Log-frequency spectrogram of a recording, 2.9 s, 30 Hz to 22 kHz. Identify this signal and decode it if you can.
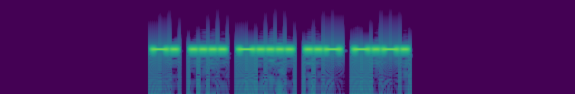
Morse code, heard as a keyed tone, about 47 wpm, 700 Hz. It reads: NH6UC
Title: USA Call Signs - 5 Characters - 3x Character Spacing - 50wpm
